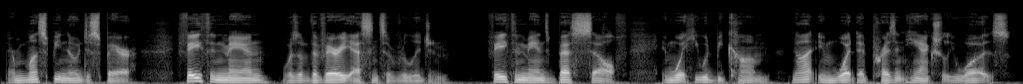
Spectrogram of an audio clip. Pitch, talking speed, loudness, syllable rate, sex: 85 Hz, 195 wpm, -20 LUFS, 5.2 syllables/s, male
